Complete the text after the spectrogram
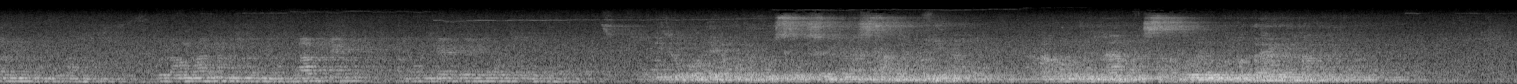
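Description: An older man chants slowly into a microphone in a large echoing hall.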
